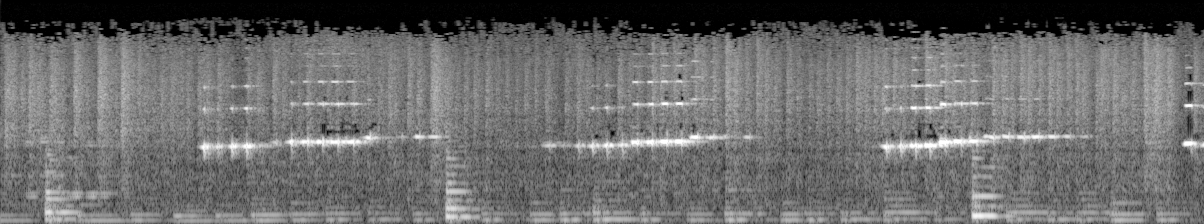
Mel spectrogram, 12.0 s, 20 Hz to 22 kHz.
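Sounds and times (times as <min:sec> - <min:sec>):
double bass plucking low notes: 0:00.0 - 0:03.3, 0:04.4 - 0:05.9, 0:07.2 - 0:08.8, 0:10.8 - 0:11.8.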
